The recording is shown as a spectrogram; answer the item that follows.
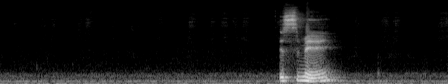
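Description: Someone writes by hand during a Class 10 maths lesson on trigonometry. The faint scratching of the pen continues throughout, and a brief word is spoken partway through.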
